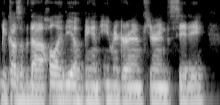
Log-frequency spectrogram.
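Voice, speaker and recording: In a very clean recording with a silent background, a man speaks at a medium pitch with a bright, sharp tone. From Peru, Lima (coast). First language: Spanish. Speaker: jazz drummer and percussionist. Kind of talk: interview.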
